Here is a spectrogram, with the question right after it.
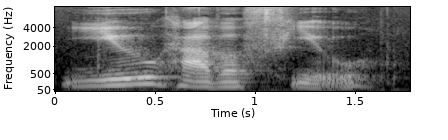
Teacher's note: The letters EW say the oo, the tense oo sound. And few is an example like music or communicate, where we have the y sound as well between the f and the oo. You can think about the word you and then adding a f.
